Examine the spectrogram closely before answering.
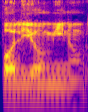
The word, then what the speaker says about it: polyomino: So the correct pronunciation to this is polyomino. So it's like you can distinguish into two words maybe maybe then it can be easier polyomino but when you just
